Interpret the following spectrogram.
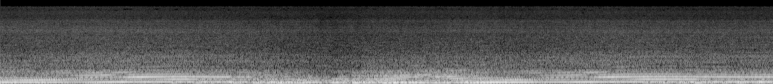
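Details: Rebuilt Dodge Viper V10 first startup after engine rebuild, oil pre-primed to 40 psi cranking: deep smooth note rising and falling cleanly through several blips, no knocks, ticks or misfires; about 60 psi oil pressure, no leaks, sounds healthy.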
